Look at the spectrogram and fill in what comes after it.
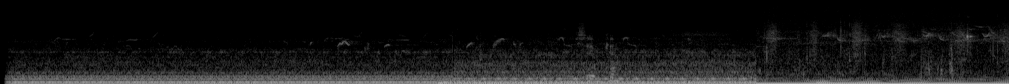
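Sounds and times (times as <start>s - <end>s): vehicle engine idling: 0.1s - 10.0s
bird chirps: 0.2s - 10.0s.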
